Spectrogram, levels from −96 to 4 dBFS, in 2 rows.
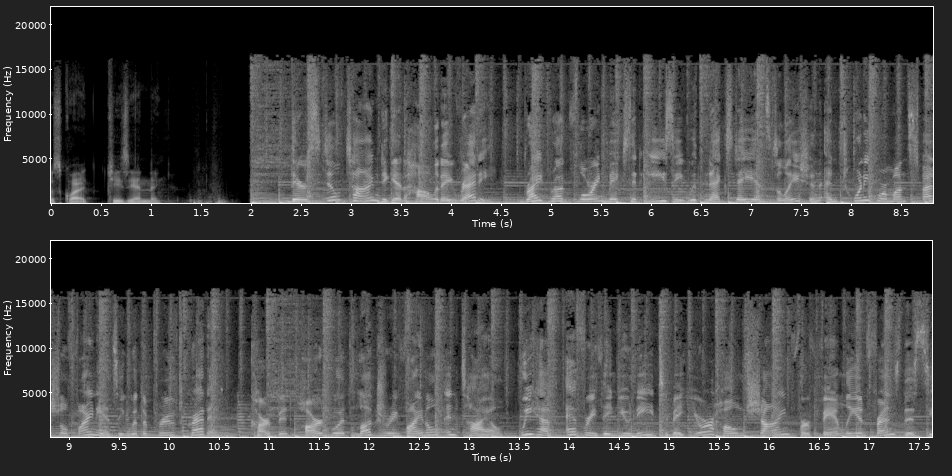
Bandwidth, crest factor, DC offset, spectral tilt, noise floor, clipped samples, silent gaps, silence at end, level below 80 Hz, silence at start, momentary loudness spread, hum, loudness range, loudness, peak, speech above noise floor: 17 kHz; 18 dB; under 0.1%; -4 dB/octave; -46 dBFS; under 0.1%; 1.91-1.97 s; 0 s; -34 dBFS; 0 s; 6 LU; none; 1 LU; -26 LUFS; -8 dBFS; 20 dB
